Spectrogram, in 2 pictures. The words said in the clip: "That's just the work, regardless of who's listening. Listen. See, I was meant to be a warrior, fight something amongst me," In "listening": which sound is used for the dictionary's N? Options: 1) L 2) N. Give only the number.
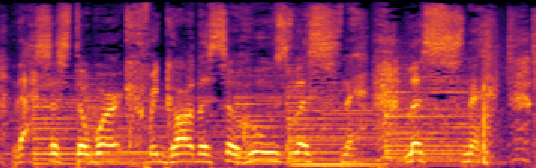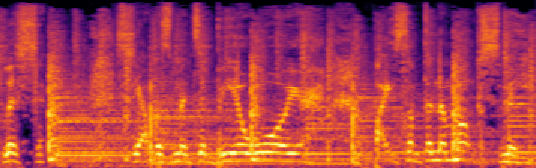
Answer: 1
